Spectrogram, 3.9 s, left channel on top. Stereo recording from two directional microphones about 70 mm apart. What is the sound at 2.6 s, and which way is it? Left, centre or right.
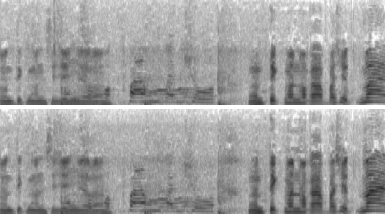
Speech, right.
